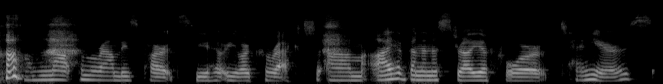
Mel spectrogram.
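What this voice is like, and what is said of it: Non-local accent. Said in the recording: “I sense that accent is not from around here.”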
